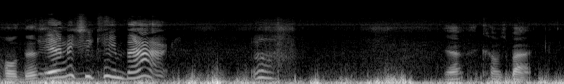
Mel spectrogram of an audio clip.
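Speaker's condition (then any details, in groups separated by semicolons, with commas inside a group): No condition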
